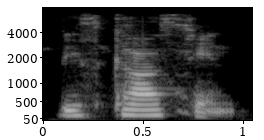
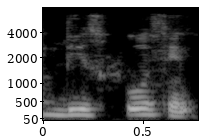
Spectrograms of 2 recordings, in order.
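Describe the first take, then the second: First: The stressed vowel is a short 'uh' sound. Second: The stressed vowel is a Spanish-like 'oo' sound. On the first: The speaker calls it right. "it's a combination between A and U, like A" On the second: The speaker calls it wrong. "no discussing, uh-uh, not like that"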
